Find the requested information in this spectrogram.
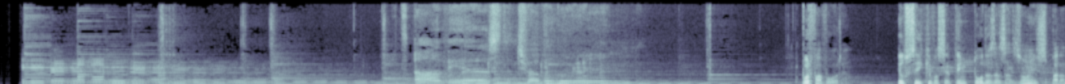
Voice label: ROM DESCULPA MASC; Desculpas; Telemensagens 2017

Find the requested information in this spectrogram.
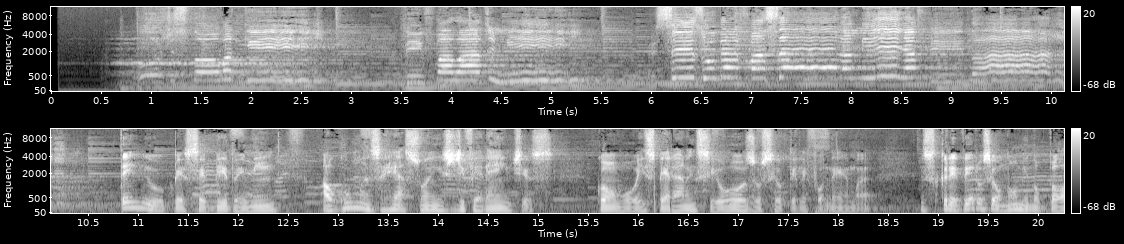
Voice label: ROMANTICO SUAVE m, Dia Dos namorados; Telemensagens; masc; Telemensagens 2017

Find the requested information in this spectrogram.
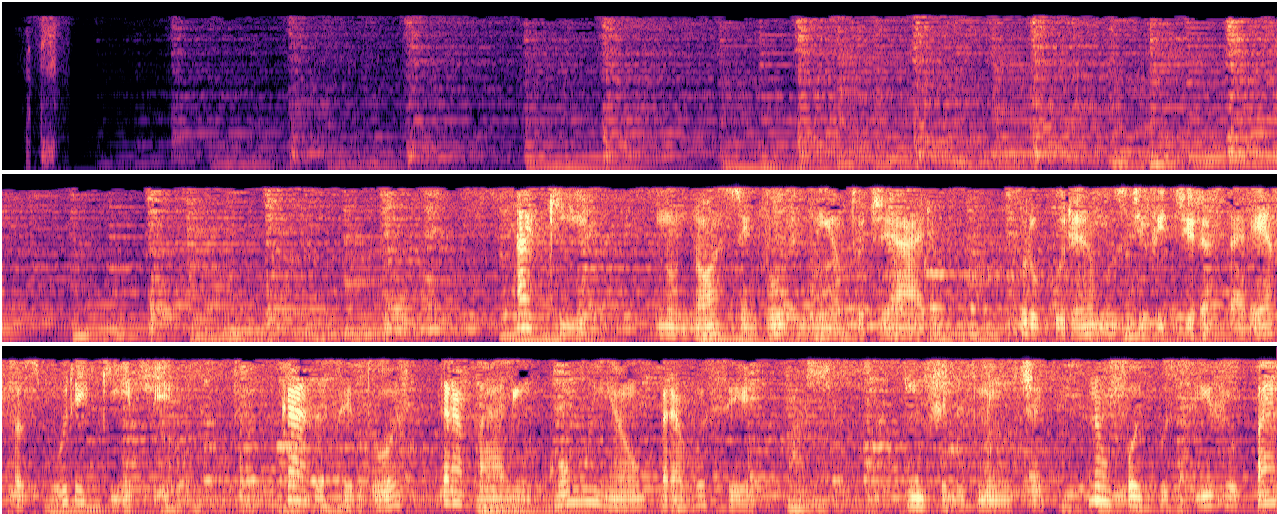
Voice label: ANIV. ATRAZADO, fem, Telemensagens Empresarial; Telemensagens 2017

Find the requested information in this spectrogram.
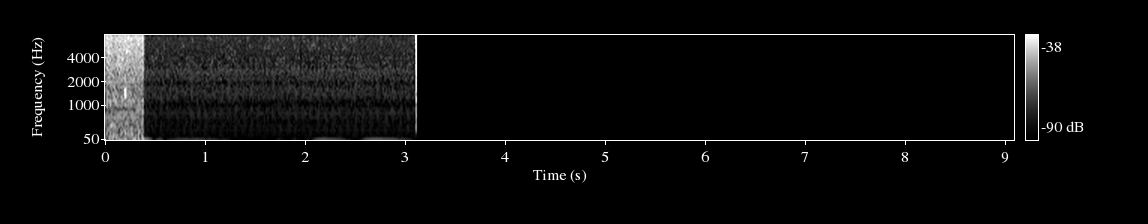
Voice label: Amar Você Masculino, Só Voz; Telemensagens; MOMENTOS DE AMOR

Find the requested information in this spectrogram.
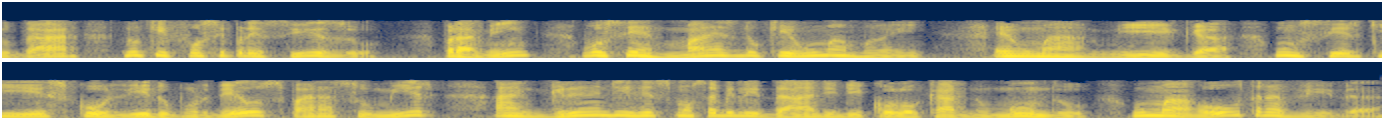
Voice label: desculpas mãe, masc; Telemensagens 2017

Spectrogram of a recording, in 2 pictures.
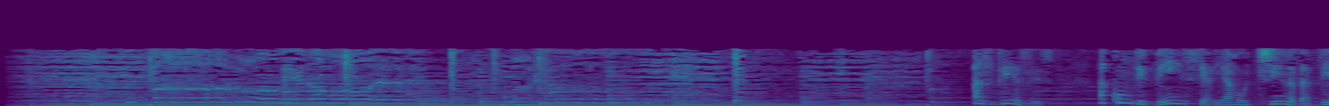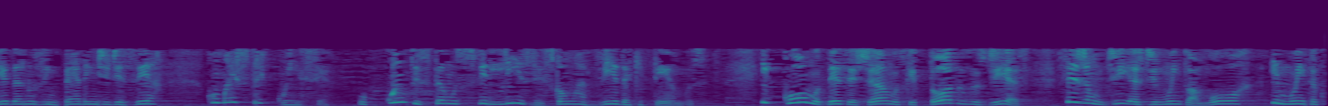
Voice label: Aniversário Esposo Feminino; Aniversários; Aniv Familiar

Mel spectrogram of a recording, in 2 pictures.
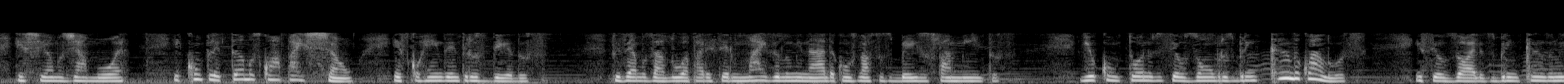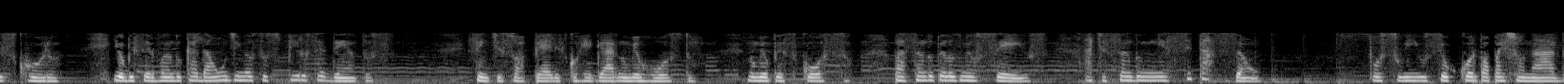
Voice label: NOSSA NOITE FOI DEMAIS (F), Sensuais; Telemensagens; fem

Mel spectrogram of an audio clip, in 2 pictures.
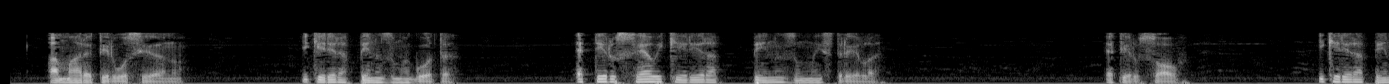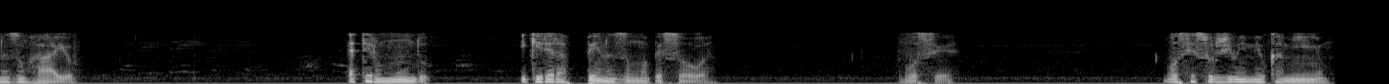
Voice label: ROMÂNTICA POESIA - M; Românticas

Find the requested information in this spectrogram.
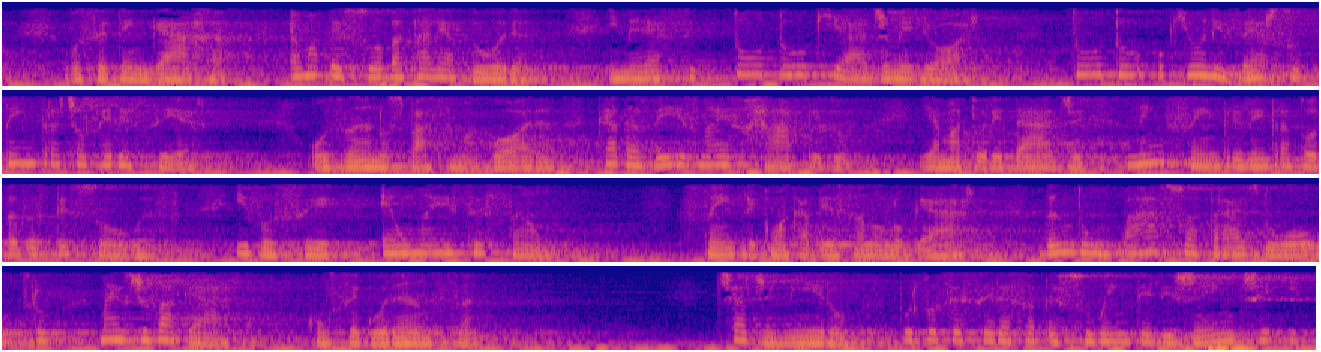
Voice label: ANIV NEUTRO, fem; Aniversarios; Telemensagens; Telemensagens 2017

